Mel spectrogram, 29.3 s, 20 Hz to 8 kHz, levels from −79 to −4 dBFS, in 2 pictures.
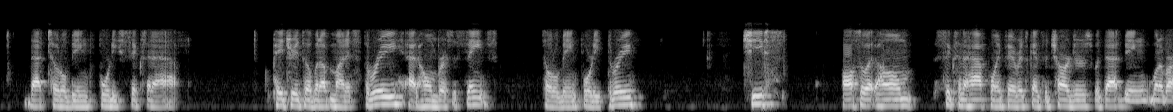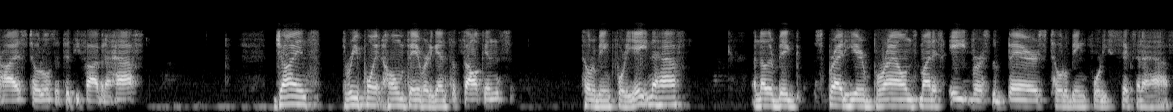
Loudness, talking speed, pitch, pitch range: -19 LUFS, 155 wpm, 125 Hz, 115-135 Hz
